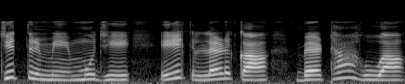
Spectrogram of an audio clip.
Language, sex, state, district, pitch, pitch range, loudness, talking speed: Hindi, female, Madhya Pradesh, Katni, 215 Hz, 205-260 Hz, -18 LUFS, 105 wpm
